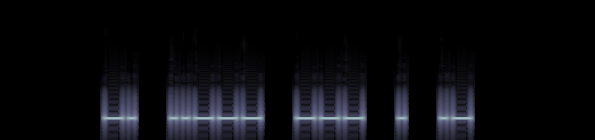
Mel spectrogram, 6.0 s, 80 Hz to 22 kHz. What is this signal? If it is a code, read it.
Morse code, heard as a keyed tone, about 20 wpm, spaced as for 15 wpm, 700 Hz. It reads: N2OEA
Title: 082 Lesson 14g - Number 2 - Call Signs 20wpm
